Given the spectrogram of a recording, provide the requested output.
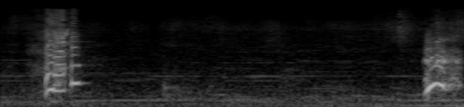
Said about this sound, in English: Hiccups.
